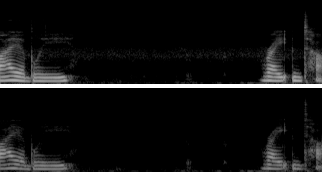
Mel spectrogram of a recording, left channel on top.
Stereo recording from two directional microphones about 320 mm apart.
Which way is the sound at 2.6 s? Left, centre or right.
Left.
